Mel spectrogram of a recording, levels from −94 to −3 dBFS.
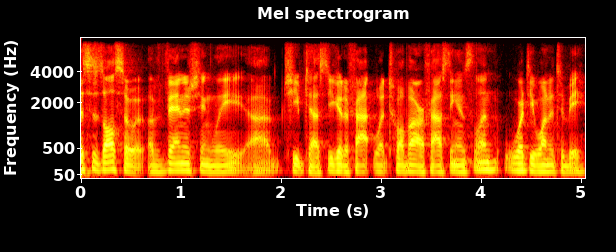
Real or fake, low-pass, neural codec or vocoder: real; 7.2 kHz; none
